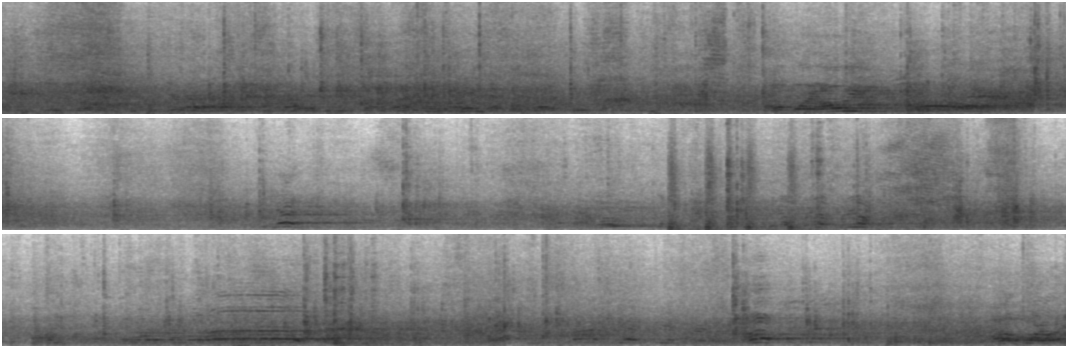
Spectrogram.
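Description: A crowd murmurs and calls out in an echoing rink.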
